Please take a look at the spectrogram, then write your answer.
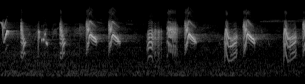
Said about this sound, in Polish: Więc łozówka to, co usłyszy na zimowiskach, zabiera ze sobą w pamięci i tutaj chwali się, czego się nauczyła w Afryce. Jeśli chodzi o ptaki, no najczęściej może naśladować wróbla, czy tam mazurka.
